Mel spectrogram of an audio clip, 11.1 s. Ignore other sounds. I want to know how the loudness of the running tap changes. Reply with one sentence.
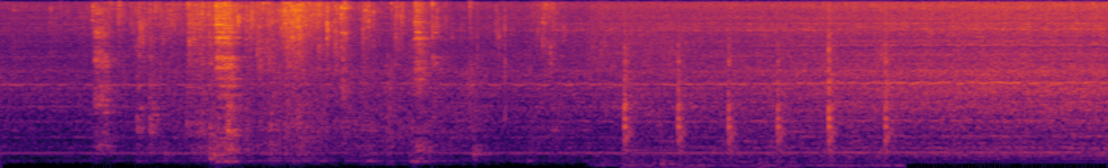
The loudness of the running tap goes up, then down.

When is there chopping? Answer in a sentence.
The chopping can be heard from 6.2 to 9.1 s.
